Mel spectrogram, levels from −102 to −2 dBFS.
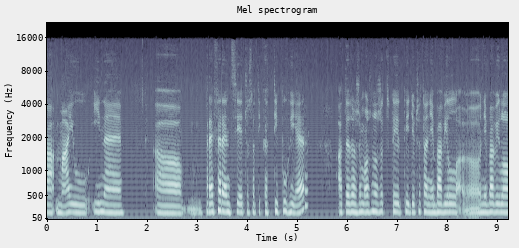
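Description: Sharp switching spikes from the mains supply, at twice each 60 Hz cycle, are getting into the signal path, the kind of interference a dimmer, rectifier or missing shield lets through. From start to finish the speech sits over mains buzz at roughly 20 dB below the speech level. The 60 Hz fundamental and its stack of harmonics reaching into the kilohertz range give a steady, raspy buzz rather than a smooth hum.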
